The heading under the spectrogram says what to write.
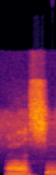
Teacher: Ninguém vai pronunciar o primeiro A exatamente com a mesma força do segundo A, né? Pros ouvintes, eu diria assar, não é assar, é a com o primeiro A mais forte.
